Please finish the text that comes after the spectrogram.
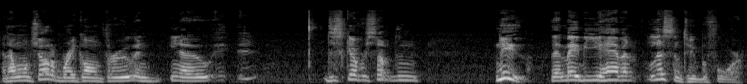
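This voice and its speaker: A man's voice: sits high, lively intonation, moderate pace, gravelly. A man hosting a music show, talking casually and enthusiastically about records, rambling with lots of restarts.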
